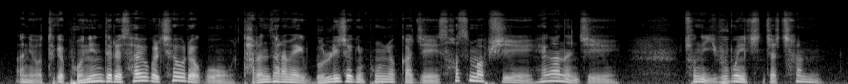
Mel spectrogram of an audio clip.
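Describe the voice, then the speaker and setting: Here a man speaks with a calm tone at a moderate pace, using very wide pitch swings. The recording is very clean, with a silent background. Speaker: Korean listening content host. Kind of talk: casual personal commentary.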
